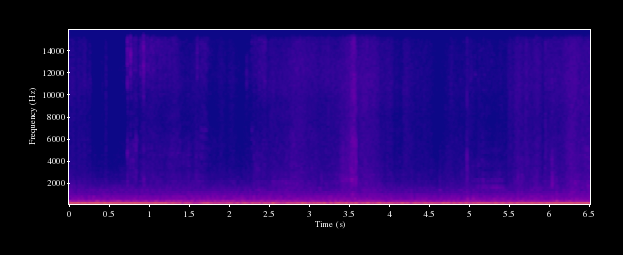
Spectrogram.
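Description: The 6.2-litre LT1 V8 of a 2014 Chevrolet Corvette Stingray running at low revs as the car backs out in reverse, heard from inside the cabin as a steady low rumble. The deepest part of the rumble eases about a second and a half in and builds again later.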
